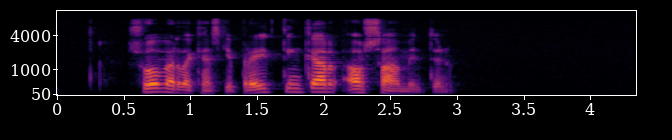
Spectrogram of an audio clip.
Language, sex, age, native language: Icelandic, male, 40-49, Icelandic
